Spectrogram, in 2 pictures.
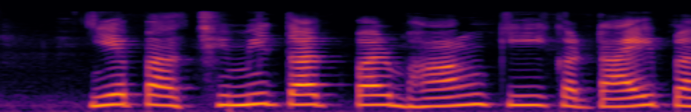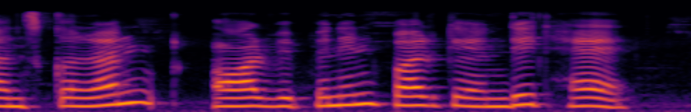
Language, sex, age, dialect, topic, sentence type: Hindi, female, 18-24, Hindustani Malvi Khadi Boli, agriculture, statement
